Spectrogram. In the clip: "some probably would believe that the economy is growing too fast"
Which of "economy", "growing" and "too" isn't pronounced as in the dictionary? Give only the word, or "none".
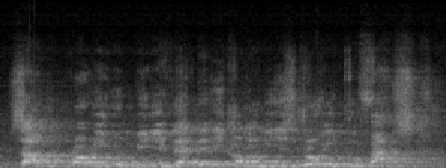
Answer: none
